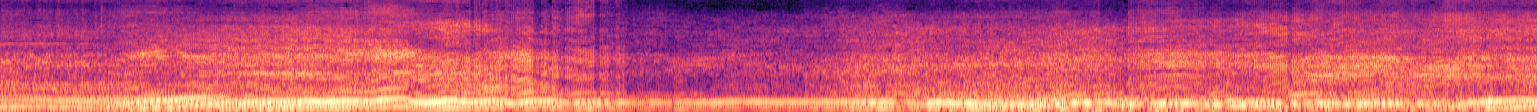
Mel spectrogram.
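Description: Vintage motocross motorcycle engines racing on the track, revving up and down with a constantly wavering pitch as the riders work the throttle.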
